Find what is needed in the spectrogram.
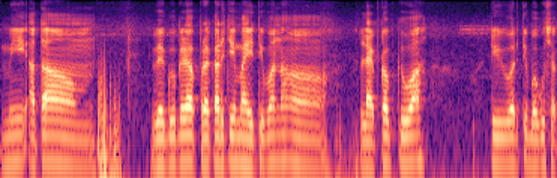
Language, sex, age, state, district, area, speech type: Marathi, male, 18-30, Maharashtra, Buldhana, urban, spontaneous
